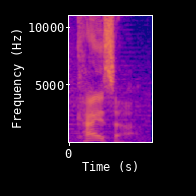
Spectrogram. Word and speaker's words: Caesar: their Roman role models, with the title Caesar, for example, being pronounced as Kaiser.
